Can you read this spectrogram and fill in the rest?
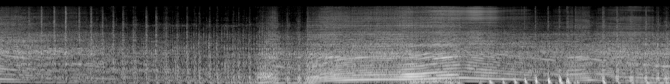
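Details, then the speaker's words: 2018 Beta RR 50 enduro, 50cc AM6 two-stroke, 6-speed, still restricted: catches after a few seconds, blips up and drops to a crisp, even buzzing idle with light pops. A normal, healthy start and idle. "Apparemment quand c'est débridé ça fait pas beaucoup plus de bruit, hein."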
